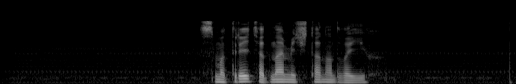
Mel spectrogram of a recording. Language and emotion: Russian, neutral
